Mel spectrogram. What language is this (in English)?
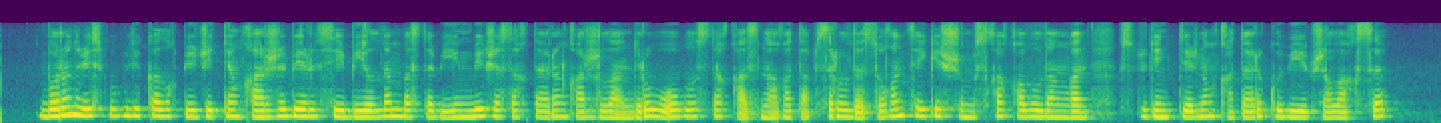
Kazakh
